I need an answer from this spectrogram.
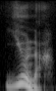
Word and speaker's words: juna: The word for train is yuna.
